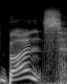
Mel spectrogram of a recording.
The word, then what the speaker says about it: Buns: Bryce Buns. I'm pronouncing your last name correct as well, right?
